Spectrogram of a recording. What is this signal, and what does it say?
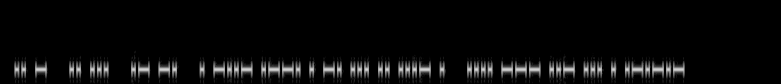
Morse code, heard as a keyed tone, about 36 wpm, 700 Hz. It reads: IT IS AN EXPENSIVE HOUSE.
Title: Sentences from Top 1000 Words - Review Part 6 - 35wpm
